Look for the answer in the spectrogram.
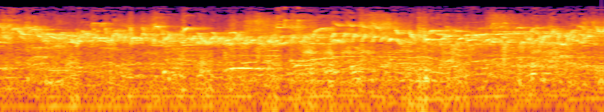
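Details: A greater green leafbird delivers jangkrik balap, a racing-cricket style of song. Continuous shrill chatter of quick trills and buzzy, cricket-like notes keeps going throughout, with brief whistles mixed in and other birds chirping densely behind.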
